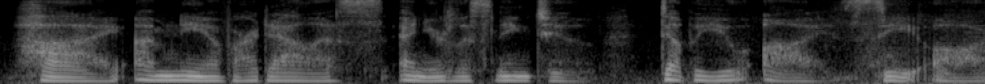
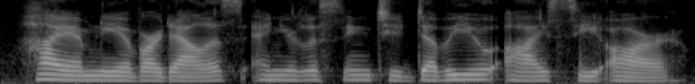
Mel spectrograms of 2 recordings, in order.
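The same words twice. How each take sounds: First: It is said in a put-on radio announcer voice. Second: It is said in her ordinary speaking voice.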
